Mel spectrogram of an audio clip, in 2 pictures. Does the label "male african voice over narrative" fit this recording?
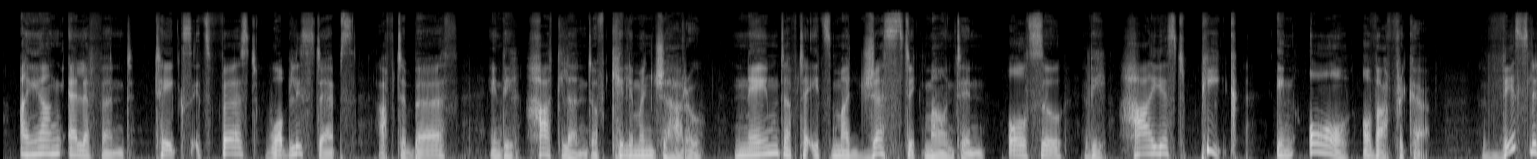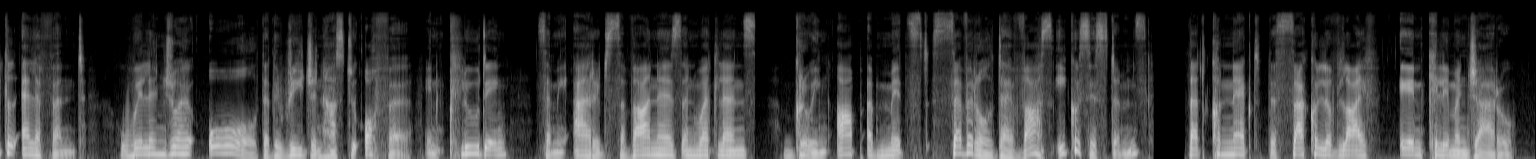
Yes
